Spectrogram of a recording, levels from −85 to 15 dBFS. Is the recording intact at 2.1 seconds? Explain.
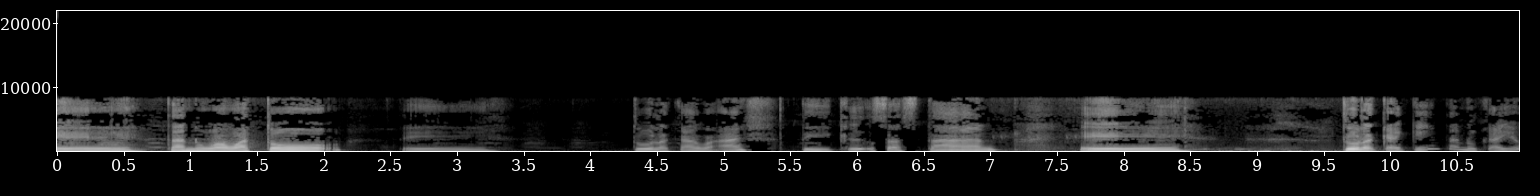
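No. From 1.94 to 2.30 s a rapid ticking, zipping texture rides on the speech as its level drops by roughly 20 dB. This is zipper noise: the gain falls in 2 dB steps, around 30 per second, with no smoothing, and each abrupt step leaves a small click.

Underneath, the speech sounds watery and swirly, with nothing above 8.4 kHz. That is likely MP3 compression at a low bitrate, fitting about 32 kbps, where the encoder cuts the treble and zeroes weak frequency lines that flicker between frames.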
